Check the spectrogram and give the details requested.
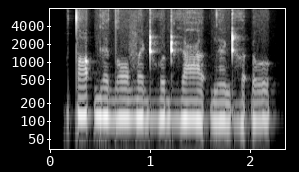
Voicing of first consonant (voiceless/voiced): voiceless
